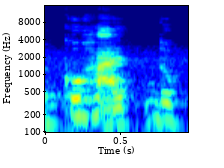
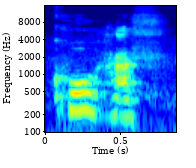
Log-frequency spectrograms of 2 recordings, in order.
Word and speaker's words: Kohath: The three main groups listed here were the Kohat, let me look for it now before I mispronounce it. I can't find why it's Kohath, the Kohath clan.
